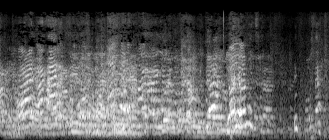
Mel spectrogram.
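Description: Excited chatter: several people talking over one another at once, dying down about five seconds in.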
